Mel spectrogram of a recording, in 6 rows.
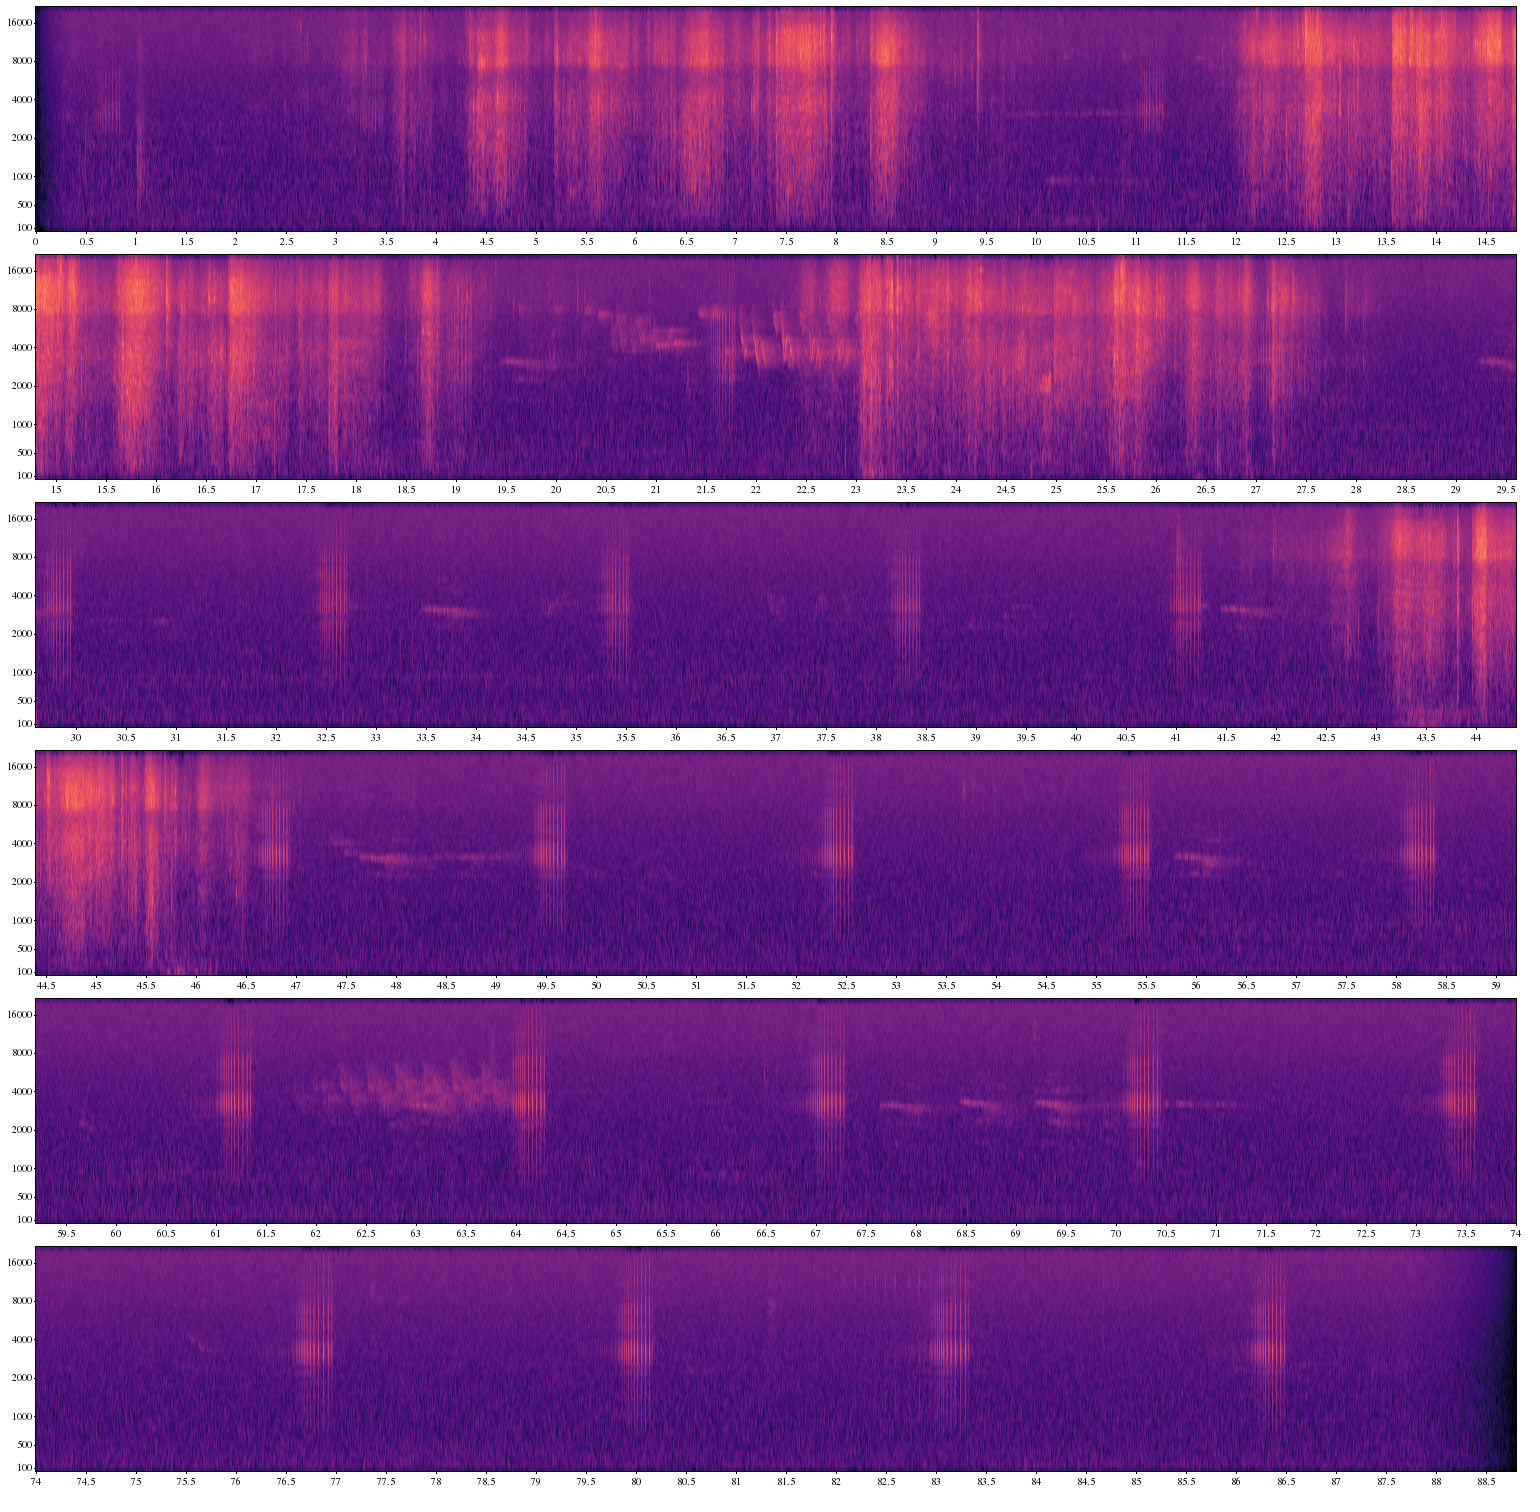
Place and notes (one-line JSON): {"title": "Mikisew Provincial Park, Canada - Pine sawyer beetle", "date": "2016-07-19 20:00:00", "description": "Sawyer beetle larva chewing on a dead pine tree. Recording begins at some distance and gradually approaches the sound source. Beetle larva not seen. Zoom H2n with EQ and volume postprocessing.", "latitude": "45.82", "longitude": "-79.51", "altitude": "365", "timezone": "America/Toronto"}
